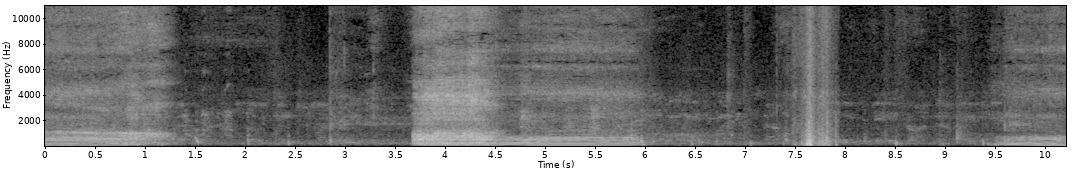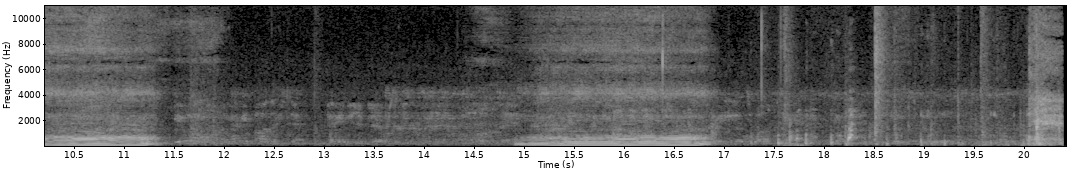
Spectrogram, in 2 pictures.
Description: Loudest snores ever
